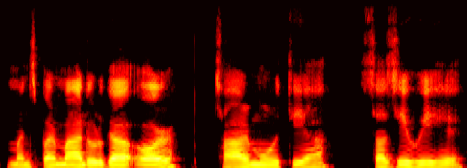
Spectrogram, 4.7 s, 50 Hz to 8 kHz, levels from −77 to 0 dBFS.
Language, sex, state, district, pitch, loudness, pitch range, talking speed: Hindi, male, Assam, Sonitpur, 135 Hz, -18 LUFS, 130-140 Hz, 130 wpm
